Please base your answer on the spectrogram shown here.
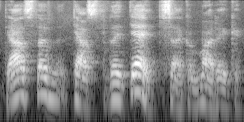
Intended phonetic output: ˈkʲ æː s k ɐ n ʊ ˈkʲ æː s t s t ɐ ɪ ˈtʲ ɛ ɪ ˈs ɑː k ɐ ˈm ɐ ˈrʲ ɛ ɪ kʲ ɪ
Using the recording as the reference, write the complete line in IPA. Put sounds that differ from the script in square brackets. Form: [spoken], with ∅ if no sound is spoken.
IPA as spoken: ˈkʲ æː s [t] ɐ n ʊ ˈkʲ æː s t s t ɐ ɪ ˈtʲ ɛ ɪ ˈs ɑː k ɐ ˈm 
